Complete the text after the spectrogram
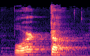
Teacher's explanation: A gente tem o T retroflexo, aquele T de porta, de caipira, porta.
